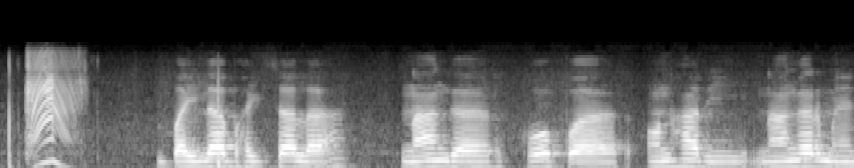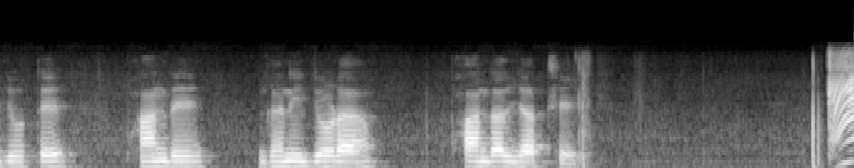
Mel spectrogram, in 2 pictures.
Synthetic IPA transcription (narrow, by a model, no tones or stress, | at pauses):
bəɪlabʱəɪsala | naŋɡəɾkopəɾonɦãɾinaŋɡəɾmed͡ʒot̪e | pʰãnd̪e | ɡʱənid͡ʒoɽa | pʰãnd̪əld͡ʒat̪t͡ʃʰe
